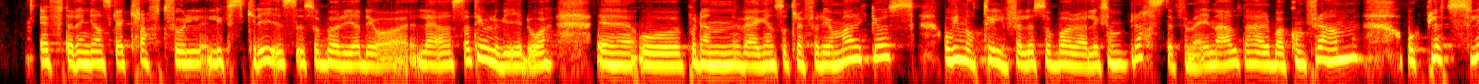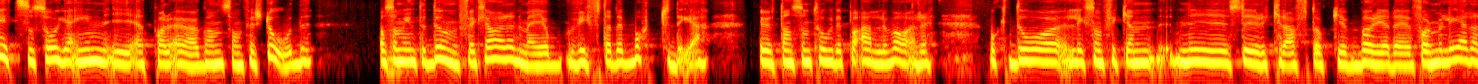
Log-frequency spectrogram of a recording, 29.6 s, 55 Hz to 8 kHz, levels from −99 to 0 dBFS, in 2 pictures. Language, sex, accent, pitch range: Swedish, female, native, 180-210 Hz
